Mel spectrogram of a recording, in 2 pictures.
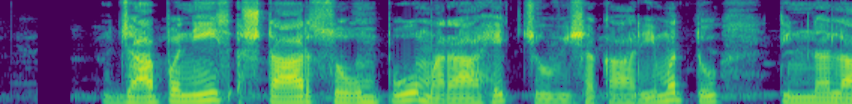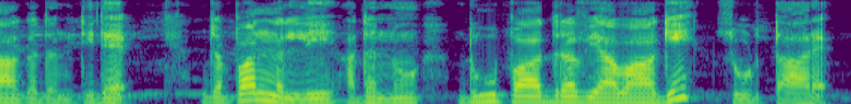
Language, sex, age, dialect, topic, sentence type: Kannada, male, 18-24, Mysore Kannada, agriculture, statement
